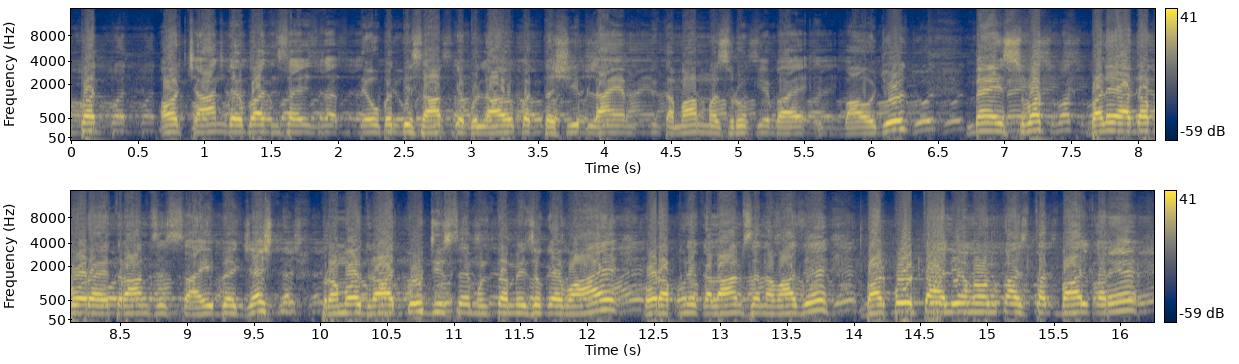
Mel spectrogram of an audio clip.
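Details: Adult male announcer; Normal speech.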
